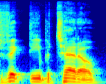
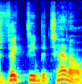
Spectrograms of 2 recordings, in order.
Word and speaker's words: Vic DiBitetto: And it's Vic DiBitetto. You know, I never had a hard time pronouncing his name.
